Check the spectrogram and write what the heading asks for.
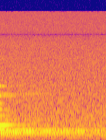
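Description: A chord on a Yamaha piano dying away after it was played, leaving one note ringing on faintly as it fades.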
